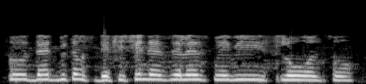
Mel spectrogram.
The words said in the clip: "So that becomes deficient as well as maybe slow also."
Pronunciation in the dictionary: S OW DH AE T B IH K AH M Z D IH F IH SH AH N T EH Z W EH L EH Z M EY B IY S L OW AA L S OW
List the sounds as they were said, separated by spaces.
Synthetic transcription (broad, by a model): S OW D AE T B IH K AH M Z D IH F IH SH AH N T EH Z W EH L EH Z M EY B IY S L OW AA L S OW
